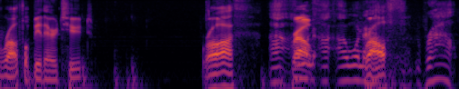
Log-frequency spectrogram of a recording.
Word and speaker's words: Routh: It's like South. Good. I thought it was Roth. Like no, like it's moth. a big misconception. It's actually pronounced the same way South is. It's like Brandon Routh South.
